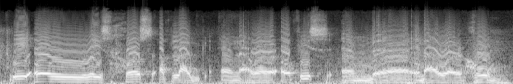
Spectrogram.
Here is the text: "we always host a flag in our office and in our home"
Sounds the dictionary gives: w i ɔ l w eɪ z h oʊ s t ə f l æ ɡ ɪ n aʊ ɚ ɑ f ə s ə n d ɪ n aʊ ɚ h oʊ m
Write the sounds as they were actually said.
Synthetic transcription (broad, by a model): w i ɔ l w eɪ s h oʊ s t ə p l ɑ ɡ ɪ n aʊ ɚ ɑ f ə s ə n d ɪ n aʊ ɚ h oʊ m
